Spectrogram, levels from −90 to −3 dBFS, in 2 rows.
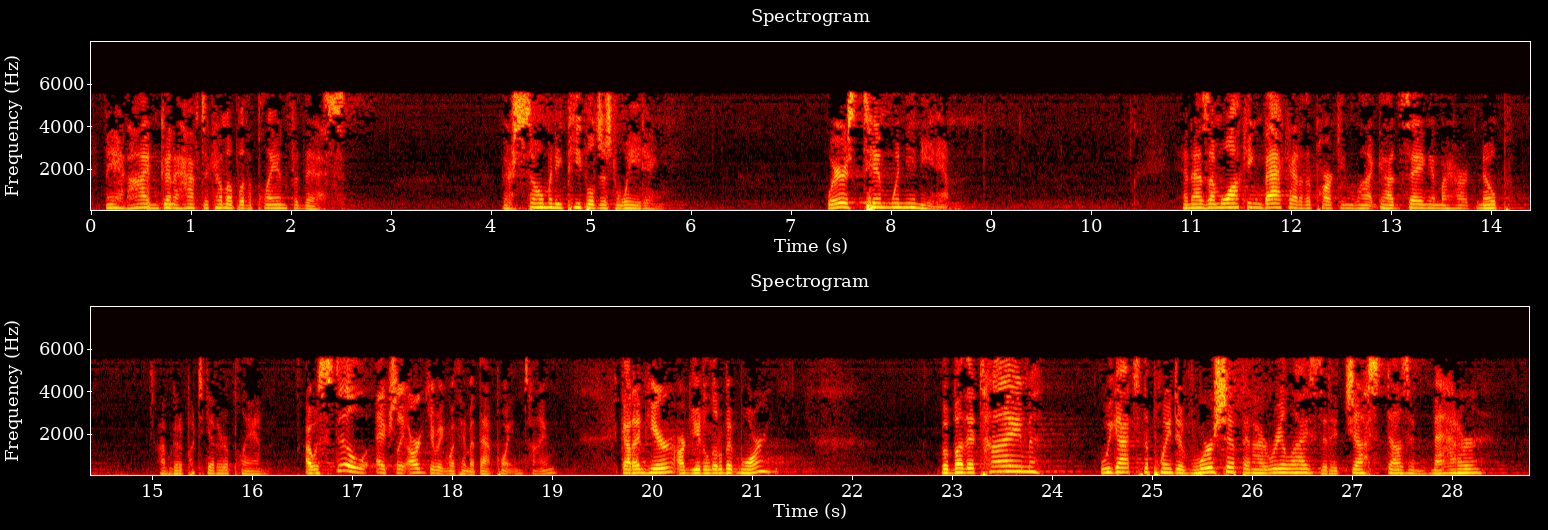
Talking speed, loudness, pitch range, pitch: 175 wpm, -31 LUFS, 145-185 Hz, 165 Hz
